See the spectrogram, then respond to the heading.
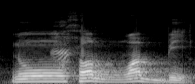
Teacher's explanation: Ketika tanwin ketemu dengan ra, idgham bila gunna pada ra, ra-nya dibaca dengan tebal.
